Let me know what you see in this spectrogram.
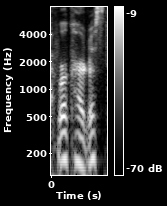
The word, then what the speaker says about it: Ricardos: Yeah, Ricardos.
